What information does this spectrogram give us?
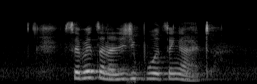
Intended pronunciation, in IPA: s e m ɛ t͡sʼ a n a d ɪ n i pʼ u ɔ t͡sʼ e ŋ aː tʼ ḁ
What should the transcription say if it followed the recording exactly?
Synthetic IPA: s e b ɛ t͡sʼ a n a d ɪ d i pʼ u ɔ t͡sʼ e ŋ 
